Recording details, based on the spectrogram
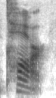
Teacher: we do not hear the sound of a because it's controlled by the r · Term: bossy r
